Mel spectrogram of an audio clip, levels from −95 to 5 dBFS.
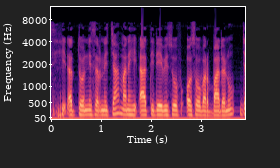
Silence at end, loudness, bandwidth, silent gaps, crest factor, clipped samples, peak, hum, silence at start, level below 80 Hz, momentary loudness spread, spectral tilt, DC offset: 0 s; -16 LUFS; 7.2 kHz; none; 14 dB; under 0.1%; 0 dBFS; none; 0 s; -48 dBFS; 4 LU; -9 dB/octave; 4%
